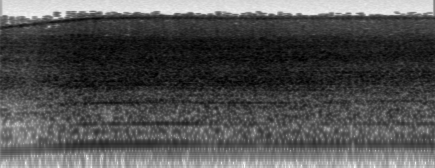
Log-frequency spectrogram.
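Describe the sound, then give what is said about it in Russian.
An orange tractor-unit truck pulls away from a stop as the driver hits the gas. Its engine builds to a loud, steady roar, and a faint high whine climbs in pitch early on. “Хачикян жмет на газ.”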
